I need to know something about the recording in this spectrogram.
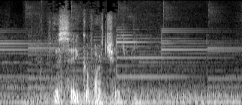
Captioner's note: voiceover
